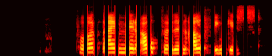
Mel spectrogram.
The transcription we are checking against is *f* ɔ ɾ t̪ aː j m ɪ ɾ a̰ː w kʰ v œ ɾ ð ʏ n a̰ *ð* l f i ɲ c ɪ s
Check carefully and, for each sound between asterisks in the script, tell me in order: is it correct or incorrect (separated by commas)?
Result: correct, incorrect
